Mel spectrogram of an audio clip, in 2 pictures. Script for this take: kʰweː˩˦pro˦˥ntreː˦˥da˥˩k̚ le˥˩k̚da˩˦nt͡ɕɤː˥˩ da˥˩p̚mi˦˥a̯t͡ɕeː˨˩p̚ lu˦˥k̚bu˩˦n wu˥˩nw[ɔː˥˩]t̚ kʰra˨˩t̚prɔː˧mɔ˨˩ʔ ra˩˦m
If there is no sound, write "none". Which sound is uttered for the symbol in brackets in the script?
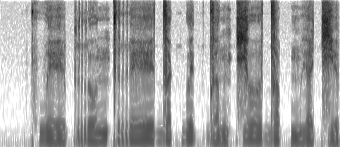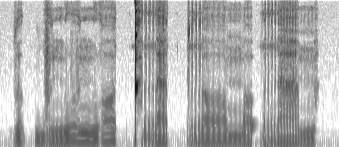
ɔː˥˩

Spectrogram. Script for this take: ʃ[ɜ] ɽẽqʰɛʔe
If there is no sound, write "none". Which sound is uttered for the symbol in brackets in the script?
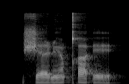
ɛ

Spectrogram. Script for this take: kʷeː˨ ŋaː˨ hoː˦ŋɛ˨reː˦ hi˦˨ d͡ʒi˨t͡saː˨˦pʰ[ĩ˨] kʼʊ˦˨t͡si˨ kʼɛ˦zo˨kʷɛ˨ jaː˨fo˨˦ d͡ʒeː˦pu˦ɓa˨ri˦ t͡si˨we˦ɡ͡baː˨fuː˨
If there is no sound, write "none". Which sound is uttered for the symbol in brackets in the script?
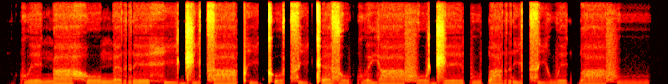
i˨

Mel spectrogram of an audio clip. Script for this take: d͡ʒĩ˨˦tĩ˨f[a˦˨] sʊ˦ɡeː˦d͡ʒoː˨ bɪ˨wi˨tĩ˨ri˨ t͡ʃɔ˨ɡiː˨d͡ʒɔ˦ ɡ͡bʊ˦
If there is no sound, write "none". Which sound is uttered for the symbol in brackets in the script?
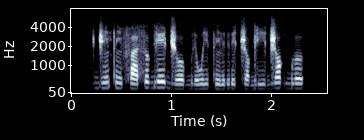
a˨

